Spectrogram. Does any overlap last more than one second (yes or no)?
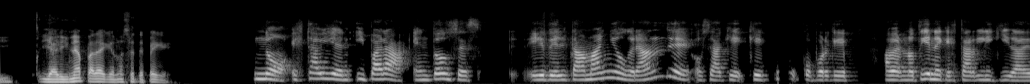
no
